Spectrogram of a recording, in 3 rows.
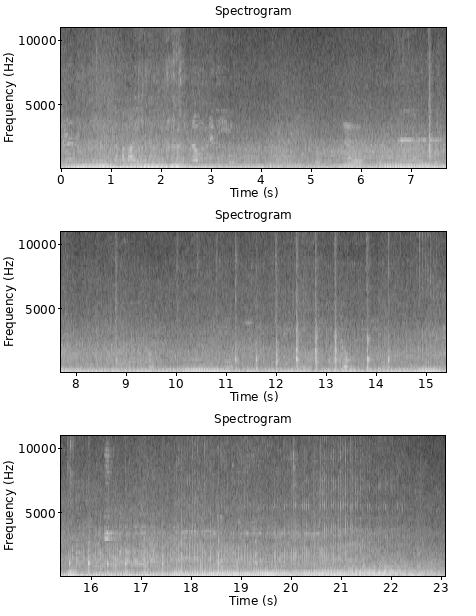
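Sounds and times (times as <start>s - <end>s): motorcycle engine running: 4.9s - 23.0s.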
